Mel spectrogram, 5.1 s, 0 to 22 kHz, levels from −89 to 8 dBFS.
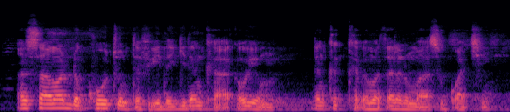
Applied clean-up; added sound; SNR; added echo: none; none; none; reverberation time 1.4 s.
